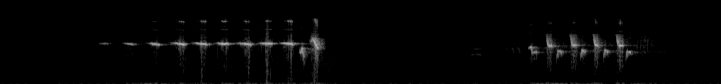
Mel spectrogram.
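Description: A songbird singing. About a second in comes a fast series of about ten repeated notes at one pitch, ending in a quick downward flourish. A second, shorter phrase of lower notes follows after a pause of about two seconds.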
